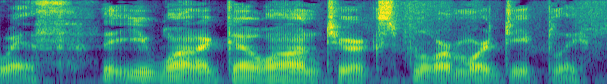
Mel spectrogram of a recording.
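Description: A man speaks with vocal fry. His pace is moderate. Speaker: workshop teacher. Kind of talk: casual announcement to camera. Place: home room. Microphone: phone near.

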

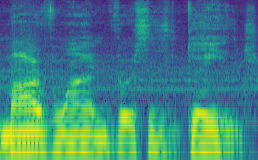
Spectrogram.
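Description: The voice carries fairly even intonation over light background noise. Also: man. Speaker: battle rap commentator. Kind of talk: casual commentary. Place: home room. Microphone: webcam.

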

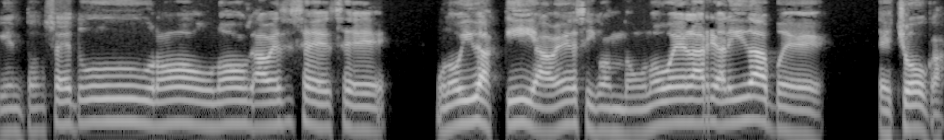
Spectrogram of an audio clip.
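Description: Speaking with fairly even intonation, a man has a high pitch. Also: fairly slow pace. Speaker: comedy video creator. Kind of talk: casual chat.

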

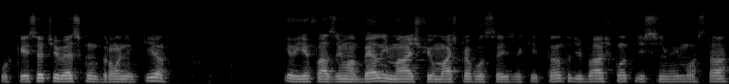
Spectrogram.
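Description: The man talks at a fairly quick pace with a medium pitch. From western Bahia, Brazil. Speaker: travel vlogger. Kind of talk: casual vlog narration while filming. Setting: outdoors by a river. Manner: animated, enthusiastic.

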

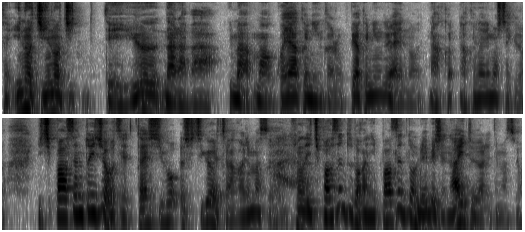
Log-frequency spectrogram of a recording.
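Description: A man talks at a fairly quick pace, with very wide pitch swings and big swings in loudness. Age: 40s. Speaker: religious organization PR staffer; religious organisation spokesman. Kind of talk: interview. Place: studio.

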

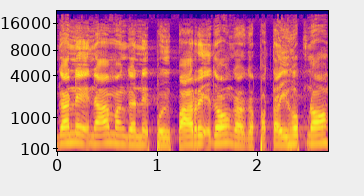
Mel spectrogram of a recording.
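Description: A man with a high pitch speaks with lively intonation in a dry, close sound with no echo. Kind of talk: Q&A teaching on faith.

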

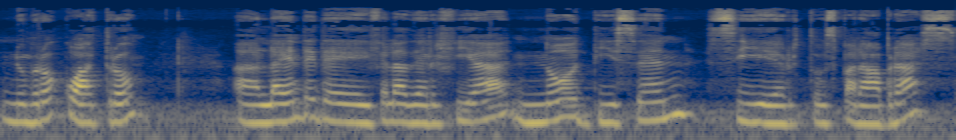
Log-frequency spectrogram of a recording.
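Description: At a very slow pace, a woman speaks with a somewhat breathy, dark, mellow tone and medium pitch. Her pitch variation is ordinary, and light background noise can be heard. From Philadelphia, US. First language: English (speaking Spanish). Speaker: language student. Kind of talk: class presentation. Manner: halting. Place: home room. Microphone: phone near.

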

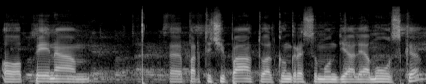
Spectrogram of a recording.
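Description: Faint background noise accompanies a man speaking at a medium pitch. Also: slightly mellow tone.

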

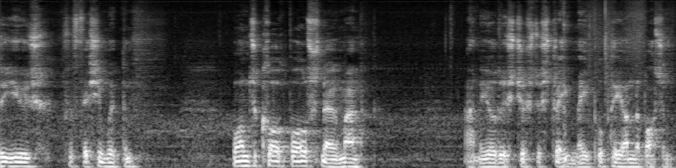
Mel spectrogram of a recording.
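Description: A man speaks at a moderate pace in a low voice, his intonation fairly even.

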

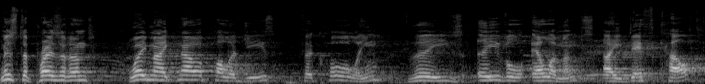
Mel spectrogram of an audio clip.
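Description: A man with a high voice talks very slowly, with ordinary pitch variation. Light background noise and audible room echo surround him. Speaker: government minister. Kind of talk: parliamentary debate speech. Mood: indignant, combative. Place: hall. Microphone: podium.

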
